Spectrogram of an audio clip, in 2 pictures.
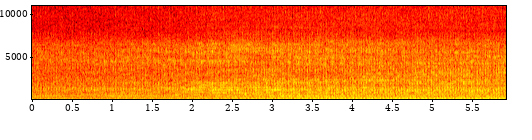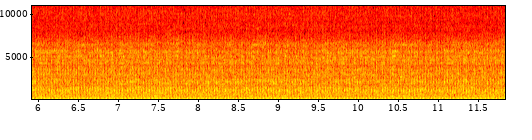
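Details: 2011 BMW 318d, N47 diesel, 178k mileage, fresh oil and belt change, cold engine at idle, phone recording: even clatter of about three to four beats a second; owner suspects timing chain rattle, not clearly separable.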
